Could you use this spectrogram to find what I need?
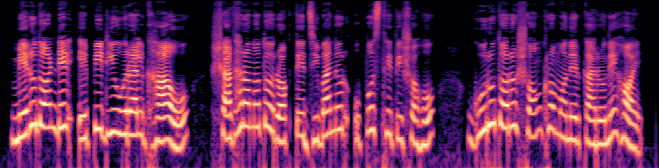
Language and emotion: Bengali, neutral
